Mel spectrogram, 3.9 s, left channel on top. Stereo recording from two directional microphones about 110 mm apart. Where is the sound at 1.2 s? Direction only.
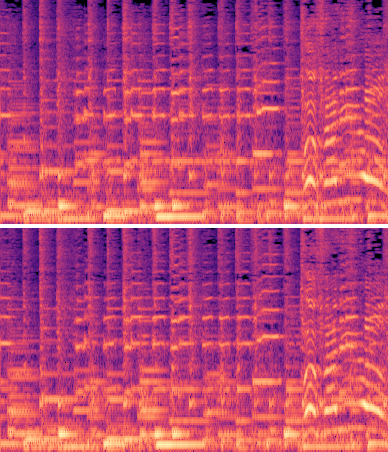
25° right (ahead or behind).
